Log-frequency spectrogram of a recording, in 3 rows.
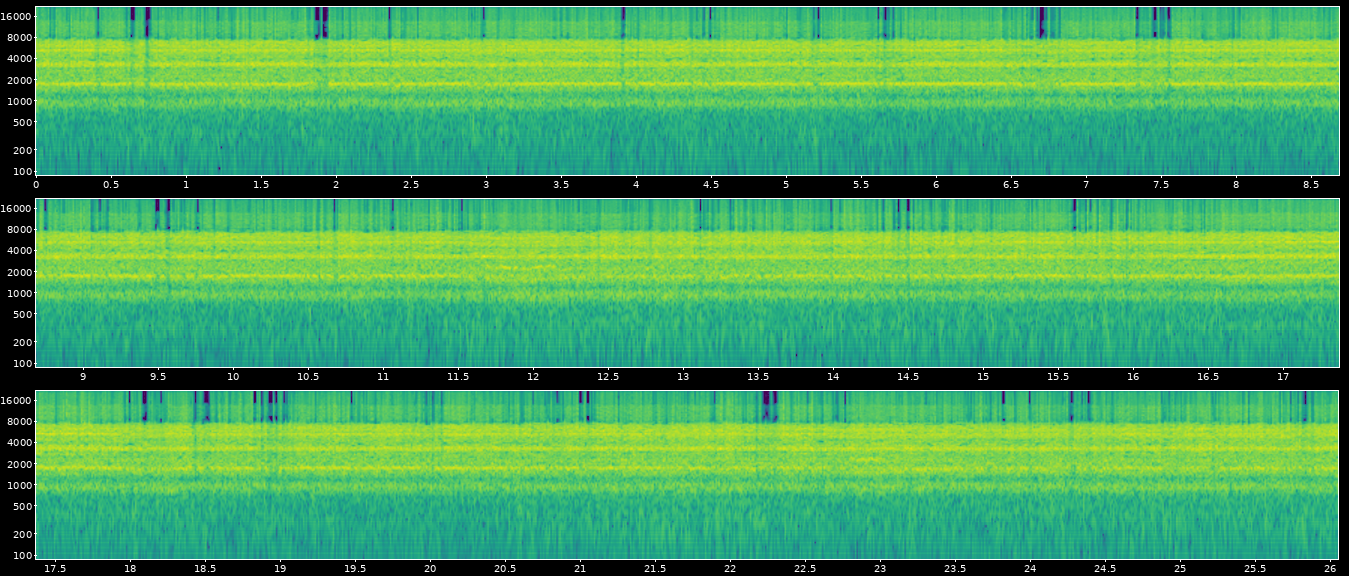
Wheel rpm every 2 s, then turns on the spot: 230, 230, 240, 230, 230, 230, 230, 240, 230, 230, 230, 230, 230.
none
